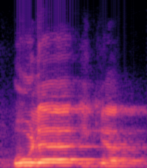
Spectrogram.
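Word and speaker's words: أولئك: Comme ulaika, on ne dit pas hein, ulaika. Donc le waw aussi, il est supplémentaire, on le prononce pas.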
